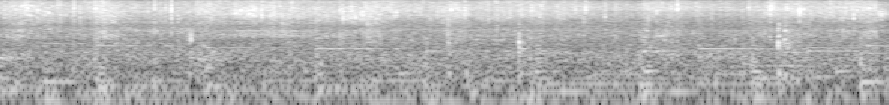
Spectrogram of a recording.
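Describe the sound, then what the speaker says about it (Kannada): Onions frying with ginger garlic paste in a pan, a steady, dense sizzle that holds at an even level throughout without any pause. "ಶುಂಠಿ ಬೆಳ್ಳುಳ್ಳಿ ಪೇಸ್ಟ್ ಇವೆಲ್ಲ ಸೇರಿ ಹುರ್ಕೋಬೇಕು ಮೊದಲು"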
